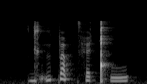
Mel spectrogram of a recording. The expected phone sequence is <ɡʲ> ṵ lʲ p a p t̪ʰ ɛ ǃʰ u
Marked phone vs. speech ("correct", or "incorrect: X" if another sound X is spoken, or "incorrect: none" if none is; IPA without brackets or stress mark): correct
